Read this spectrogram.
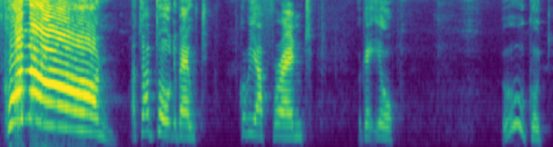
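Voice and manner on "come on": loud drawn-out cheer; victory shout. Real, not acted. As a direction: roar it in triumph.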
